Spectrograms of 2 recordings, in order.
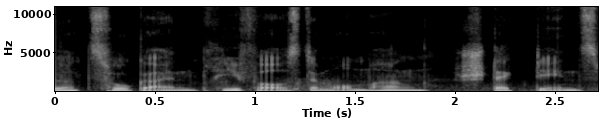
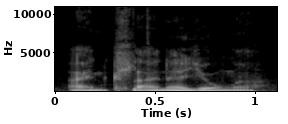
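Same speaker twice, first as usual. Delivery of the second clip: ordinary delivery, nothing marked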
